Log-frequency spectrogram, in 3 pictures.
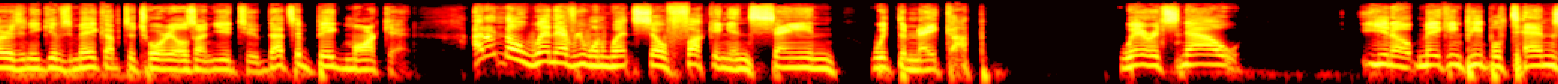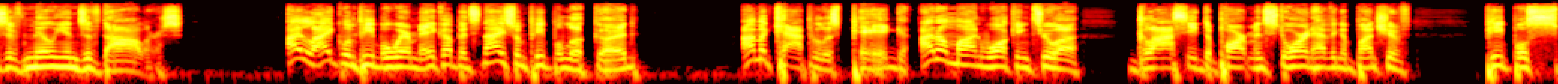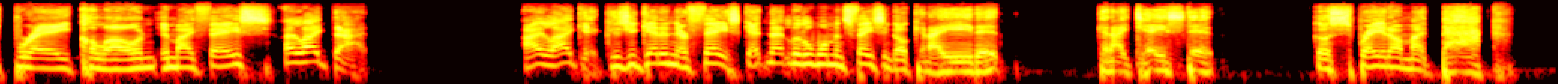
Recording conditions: inside a vehicle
